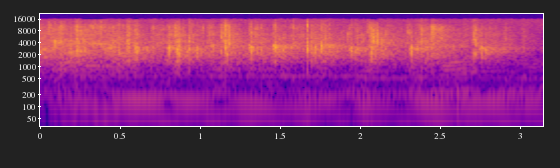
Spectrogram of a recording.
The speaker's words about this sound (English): Can we give a clap for those people who made that decision?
